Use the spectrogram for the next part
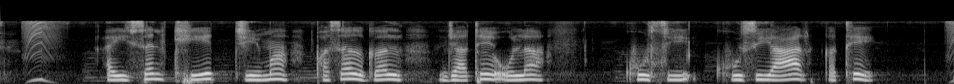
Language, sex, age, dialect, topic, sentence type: Chhattisgarhi, male, 41-45, Central, agriculture, statement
